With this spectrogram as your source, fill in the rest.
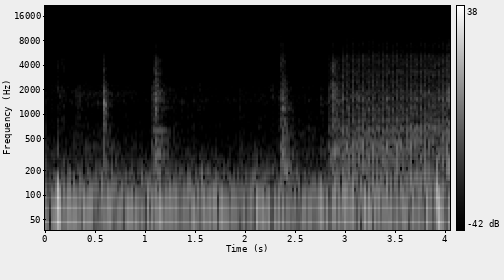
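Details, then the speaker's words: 1956 Chevy 210 after generator-to-one-wire-alternator swap, not run in several months: few light clicks, then short dry buzz with no cranking; battery dead, needs a jump. "Dead as a hammer. Wouldn't you know it?"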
